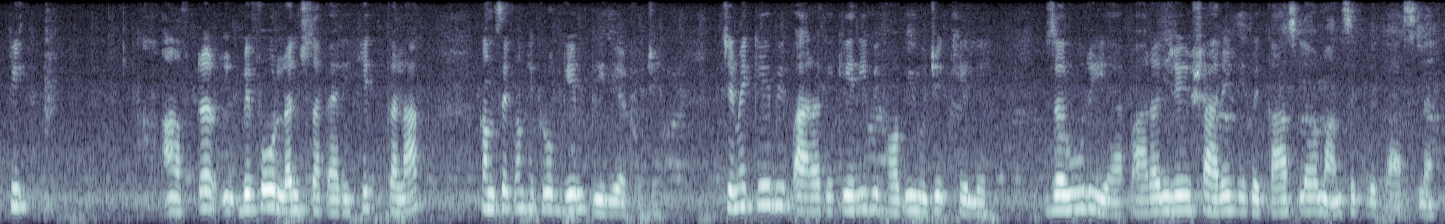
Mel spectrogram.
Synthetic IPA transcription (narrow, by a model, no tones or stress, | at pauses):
ki | aːfʈəɾbɪfoːɾlɐ̃ɲt͡ʃsapɛːɾihɪkːɐlaːkː | ɐmsekɐmɦɪkɾoɡẽːmpiːɾiəɖɦoːd͡ʒeː | d͡ʒɪmẽkeːbʱibaːɾãkekeːɾibʱiɦɔːbiɦʊd͡ʒekʰeːle | zɐɾuːɾiɛːbaːɾə̃nd͡ʒeʃaːɾikekʋɪkaːsləmaːnsɪkʋɪka̰ːslə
